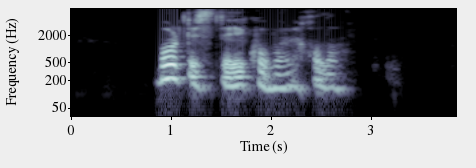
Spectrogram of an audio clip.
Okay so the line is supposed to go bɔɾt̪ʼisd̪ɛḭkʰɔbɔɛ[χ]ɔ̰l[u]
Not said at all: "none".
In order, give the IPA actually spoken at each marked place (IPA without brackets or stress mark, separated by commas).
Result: χ, ɔ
